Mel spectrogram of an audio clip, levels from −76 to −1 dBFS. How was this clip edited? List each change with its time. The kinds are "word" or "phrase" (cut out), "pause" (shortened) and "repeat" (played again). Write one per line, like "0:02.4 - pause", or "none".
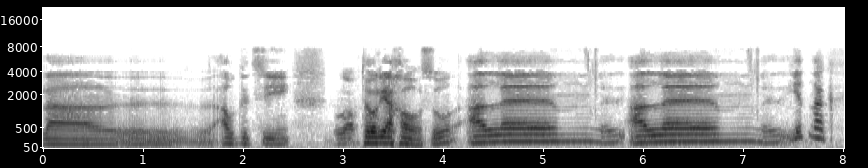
0:02.8 - pause
0:05.8 - repeat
